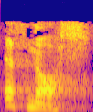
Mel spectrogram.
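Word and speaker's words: ethnos (ἔθνος): The Greek word is pronounced ethnos. Kind of sounds like an English word that we have, doesn't it? Ethnic. Ethnicity. The actual word in the Greek refers to other people, groups of people.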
